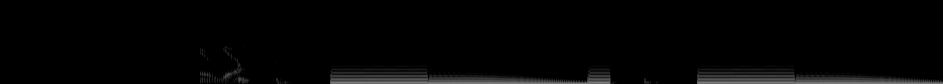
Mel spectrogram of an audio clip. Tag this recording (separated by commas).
Silence, Speech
